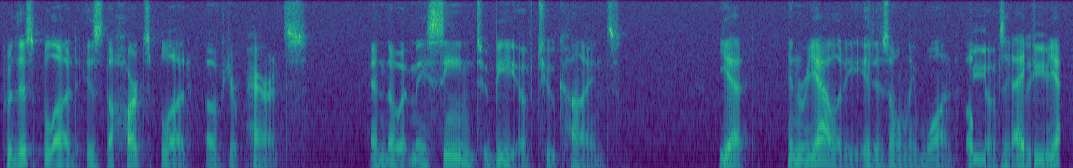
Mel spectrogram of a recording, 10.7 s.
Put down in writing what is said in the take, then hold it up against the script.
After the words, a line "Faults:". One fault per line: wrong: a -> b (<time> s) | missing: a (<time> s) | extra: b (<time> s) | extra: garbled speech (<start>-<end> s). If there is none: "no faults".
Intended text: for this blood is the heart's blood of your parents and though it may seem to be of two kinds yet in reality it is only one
for this blood is the heart's blood of your parents and though it may seem to be of two kinds yet in reality it is only one [garbled]
Faults:
extra: garbled speech (9.6-10.6 s)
